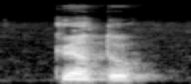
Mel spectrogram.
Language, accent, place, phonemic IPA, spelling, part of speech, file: French, France, Lyon, /kɛ̃.to/, 5o, adverb, LL-Q150 (fra)-5o.wav
- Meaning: 5th (abbreviation of quinto)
